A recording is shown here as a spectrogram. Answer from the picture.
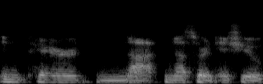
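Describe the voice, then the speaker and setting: The voice belongs to a man. It is booming. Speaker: safety consultant and trainer. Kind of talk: casual podcast chat.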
